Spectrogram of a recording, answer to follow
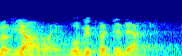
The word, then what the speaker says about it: Yahweh: When the Septuagint was translated, the Old Testament into Greek, the Septuagint says, whoever utters the name of Yahweh will be put to death.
